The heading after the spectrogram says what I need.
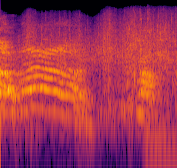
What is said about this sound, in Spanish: Siete hombres ranas se arrojan al agua.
